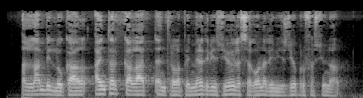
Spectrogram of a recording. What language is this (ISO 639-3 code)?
cat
